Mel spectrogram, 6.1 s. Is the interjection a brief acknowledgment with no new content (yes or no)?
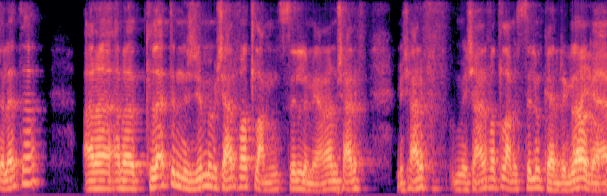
no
